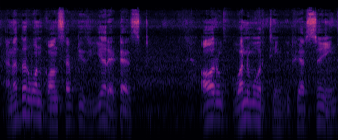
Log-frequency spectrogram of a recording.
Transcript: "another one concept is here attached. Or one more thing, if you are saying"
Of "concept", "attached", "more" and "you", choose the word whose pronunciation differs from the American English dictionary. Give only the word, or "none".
attached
